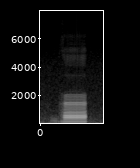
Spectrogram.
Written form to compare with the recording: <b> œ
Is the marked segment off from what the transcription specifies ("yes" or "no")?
yes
